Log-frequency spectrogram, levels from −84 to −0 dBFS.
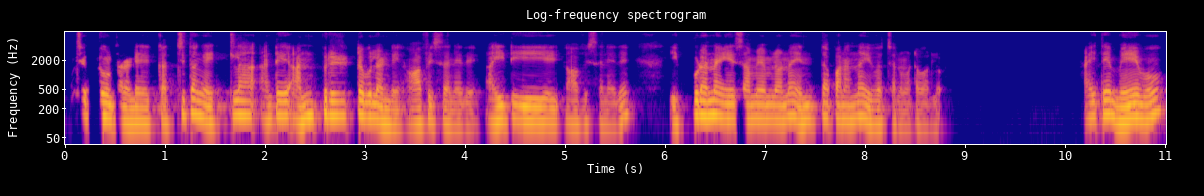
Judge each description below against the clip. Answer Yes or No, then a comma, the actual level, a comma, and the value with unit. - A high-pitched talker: No, low, 115 Hz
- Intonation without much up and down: No, average, 4.8 semitones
